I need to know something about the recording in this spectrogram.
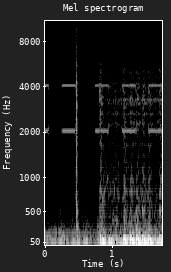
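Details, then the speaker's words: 2001 Mercedes E320 with a warning chime, then the starter turns the engine over in steady pulses but it never fires; fuel pump relay failure, confirmed by bypassing the relay: crank no start. "see you heard that it won't turn over. Okay, it just cranks up but won't turn over."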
